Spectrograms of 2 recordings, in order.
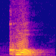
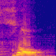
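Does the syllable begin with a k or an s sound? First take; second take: k sound; s sound. First: The syllable begins with a k sound. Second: The syllable begins with an s sound. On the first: The speaker calls it right. "Nous avons le son K" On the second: The speaker calls it wrong. "c'est pas SO"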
